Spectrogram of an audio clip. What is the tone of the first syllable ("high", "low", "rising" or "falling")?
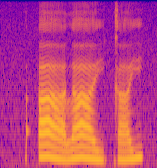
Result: falling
